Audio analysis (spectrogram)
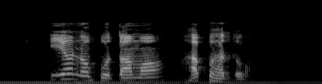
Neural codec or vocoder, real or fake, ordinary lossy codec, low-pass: none; real; AAC, 32 kbps; 7.2 kHz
